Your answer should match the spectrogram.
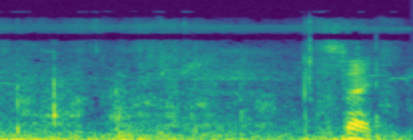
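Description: A golden retriever gives one short whine near the end.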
